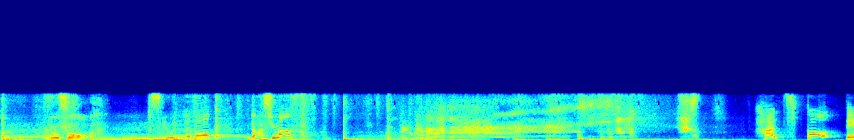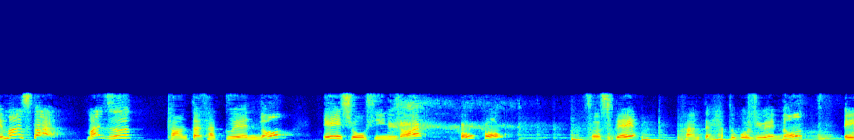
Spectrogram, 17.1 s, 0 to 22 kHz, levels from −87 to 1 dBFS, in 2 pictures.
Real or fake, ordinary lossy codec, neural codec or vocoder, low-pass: fake; none; codec, 16 kHz, 1.1 kbps, Voila-Tokenizer; 7.2 kHz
